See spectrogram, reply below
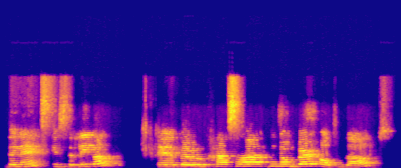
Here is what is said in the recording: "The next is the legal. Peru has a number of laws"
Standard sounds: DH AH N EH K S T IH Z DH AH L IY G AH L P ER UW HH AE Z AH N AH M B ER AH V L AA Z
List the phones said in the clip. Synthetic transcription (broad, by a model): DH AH N EH K S T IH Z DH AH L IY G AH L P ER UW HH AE S AH N AH M B ER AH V L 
